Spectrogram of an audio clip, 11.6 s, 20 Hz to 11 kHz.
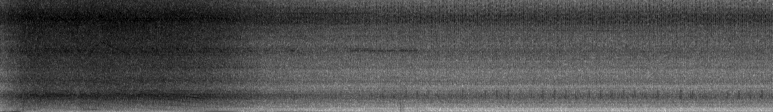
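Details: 2001 Porsche Boxster 2.7 petrol engine revving then falling to idle, a thin high whine and light rapid ticking over it; strange noise, cause unknown.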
